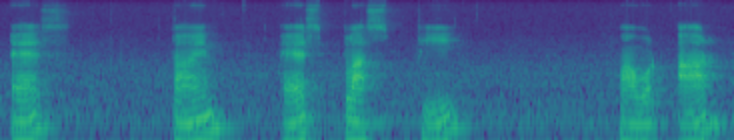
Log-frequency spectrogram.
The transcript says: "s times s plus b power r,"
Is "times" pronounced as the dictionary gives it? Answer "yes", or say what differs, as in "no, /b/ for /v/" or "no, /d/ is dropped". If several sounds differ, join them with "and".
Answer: no, /z/ is dropped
